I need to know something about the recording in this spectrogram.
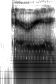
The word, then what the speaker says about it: Aeria: then owned, operated by Area Games, that's spelled Aeria, I believe, and then sold to Gamigo, and now operated by Fox.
